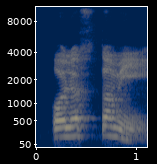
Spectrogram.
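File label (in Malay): "kolostomi", Malay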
